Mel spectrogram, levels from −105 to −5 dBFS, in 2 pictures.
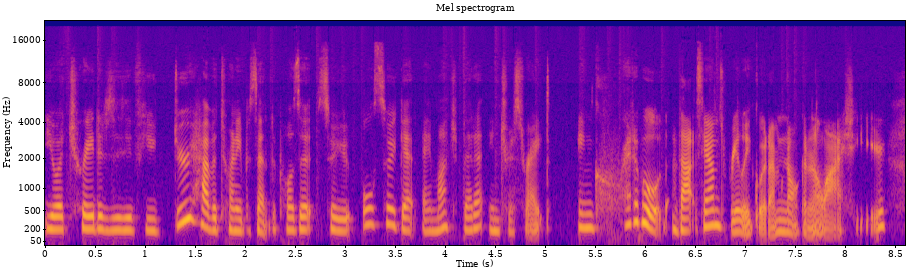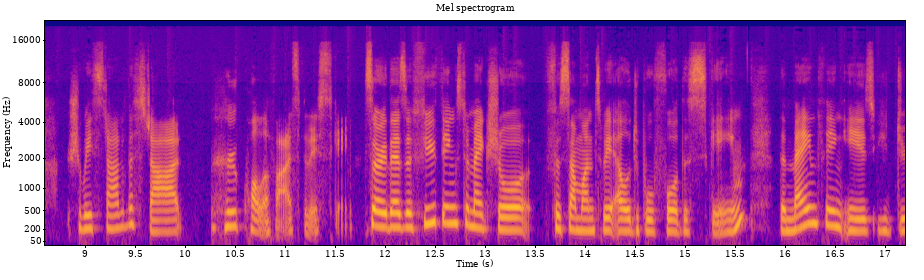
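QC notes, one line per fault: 10.15–10.23 s, comfort noise in place of the background: for about 80 ms the real room noise, sitting roughly 40 dB under the speech, gives way to a smooth, featureless hiss about 2 dB quieter, losing the texture of the room before the genuine background returns. This is likely discontinuous transmission: the sender stopped sending audio during a pause it judged silent, and the receiver filled the gap with synthetic noise shaped only roughly like the room.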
